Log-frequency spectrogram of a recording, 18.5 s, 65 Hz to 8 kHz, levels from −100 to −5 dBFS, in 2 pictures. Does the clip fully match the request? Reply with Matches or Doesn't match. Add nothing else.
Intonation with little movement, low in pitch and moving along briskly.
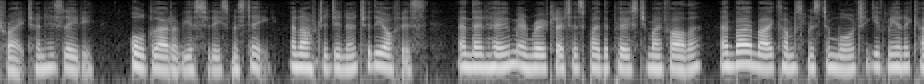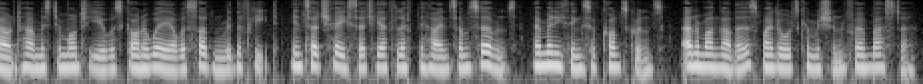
Doesn't match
